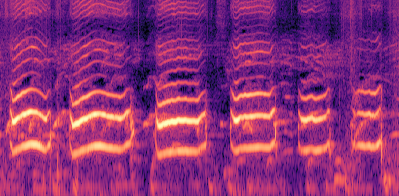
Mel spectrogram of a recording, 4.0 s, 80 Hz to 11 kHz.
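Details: A 20-day-old Shih Tzu puppy wails for milk with loud, clear, strongly harmonic cries, each about half a second long with a flat middle and upturned ends, repeated with short gaps.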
